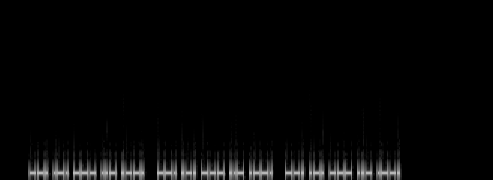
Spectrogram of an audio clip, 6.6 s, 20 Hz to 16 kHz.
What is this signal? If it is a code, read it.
Morse code, heard as a keyed tone, about 44 wpm, 700 Hz. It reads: GROUP GROUP GROUP
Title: Top 500 Words Repeated 45wpm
